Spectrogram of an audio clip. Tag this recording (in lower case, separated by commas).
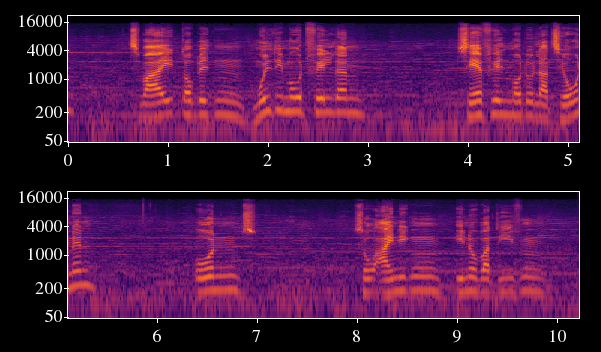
music, speech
